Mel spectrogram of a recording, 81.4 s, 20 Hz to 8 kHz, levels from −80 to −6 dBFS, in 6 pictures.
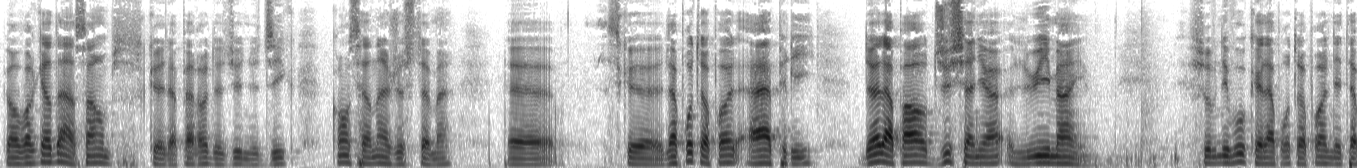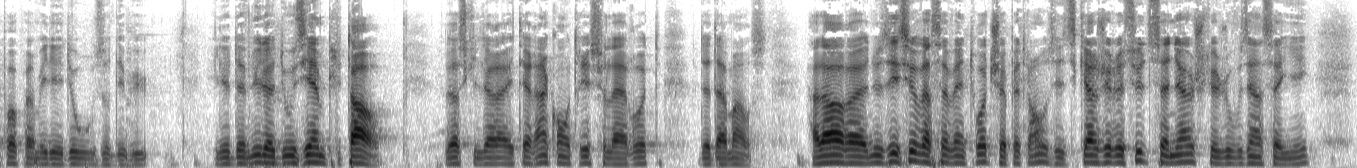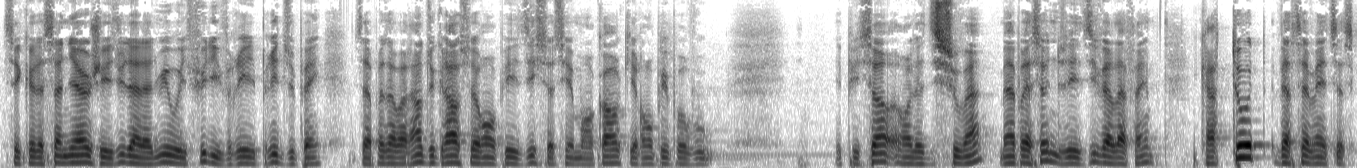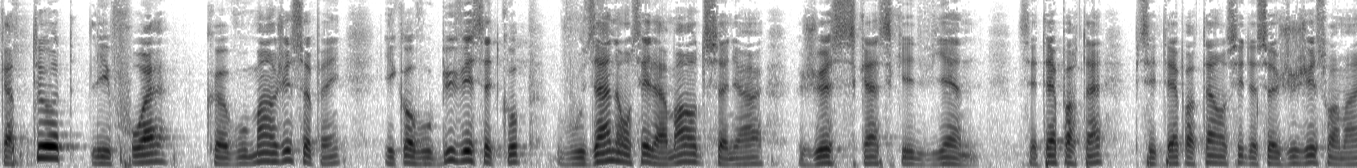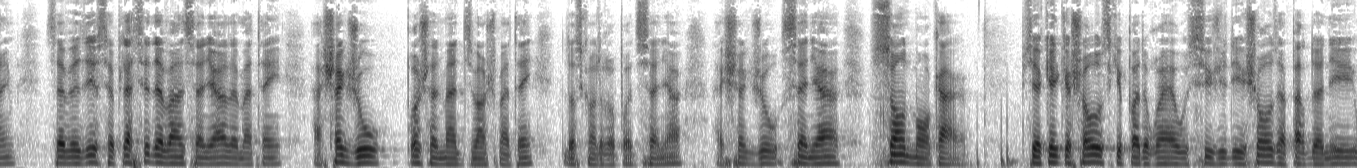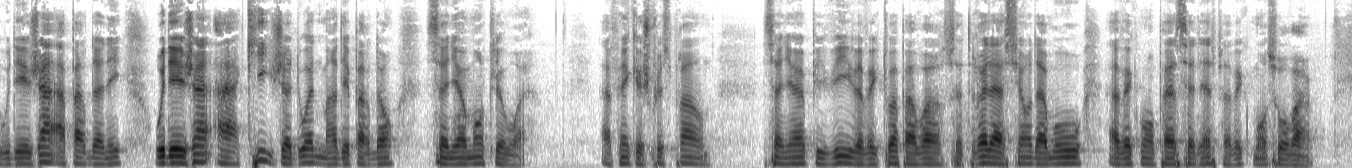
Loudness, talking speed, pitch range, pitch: -20 LUFS, 185 wpm, 105-125 Hz, 115 Hz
